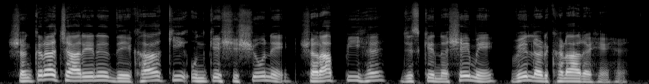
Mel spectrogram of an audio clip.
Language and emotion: Hindi, neutral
